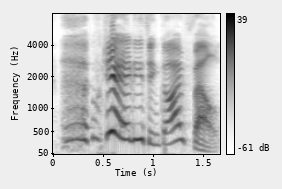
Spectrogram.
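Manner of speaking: high, loud through laughter; laughing high. Real, not acted. Laughing back at the stunned host, high and loud. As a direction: squeal it out laughing.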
